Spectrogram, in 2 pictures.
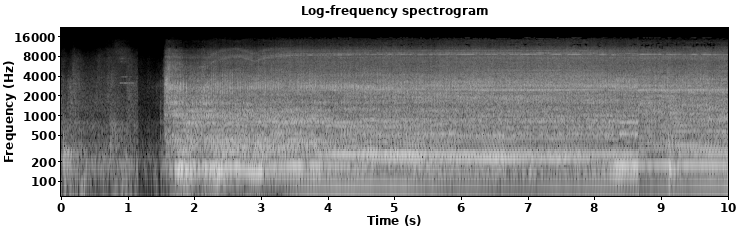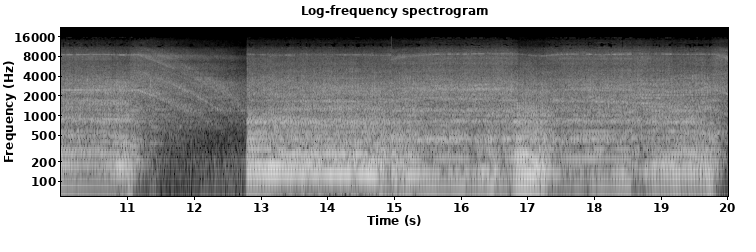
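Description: Yellow cordless reciprocating saw cutting through a sheet of plywood. It starts about a second and a half in, winds down near the middle, starts again a second or so later and runs until it winds down at the end.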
